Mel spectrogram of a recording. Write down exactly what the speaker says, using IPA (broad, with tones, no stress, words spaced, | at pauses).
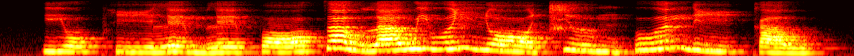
jo˩˧ pʰiː˩leː˧˩m le˩pɔː˩˧ t̪a˥˨wla˧˥wju˧˥ə̯ ɲɔː˧˩t͡ɕɯː˧˩ŋʔu˧˥ə̯niː˧˩ ka˧˩w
